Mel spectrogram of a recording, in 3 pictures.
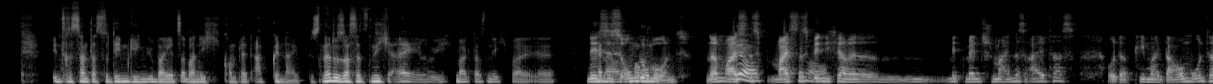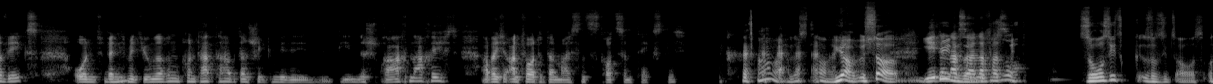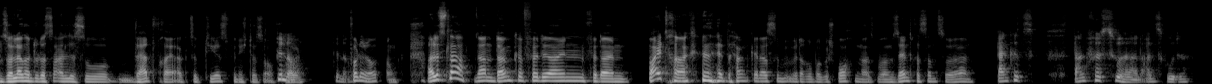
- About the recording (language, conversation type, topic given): German, podcast, Wann rufst du lieber an, statt zu schreiben?
- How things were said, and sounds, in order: laugh; other background noise; chuckle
